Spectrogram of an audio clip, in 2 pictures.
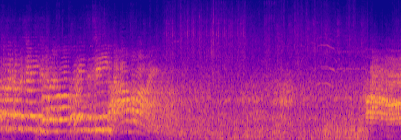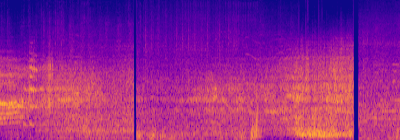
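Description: Steady jet roar from a formation of BAE Hawk jets of the Red Arrows flying a smoke display, with spells of voices over it at the start, in the middle and near the end. The sound drops out briefly twice in the second half.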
